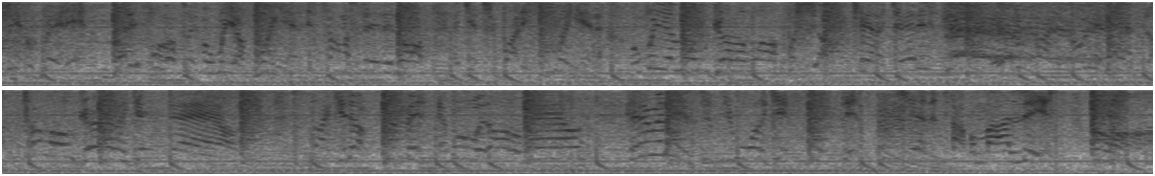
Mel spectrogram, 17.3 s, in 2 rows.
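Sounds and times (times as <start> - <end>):
rap music: 0.0 - 17.2.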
